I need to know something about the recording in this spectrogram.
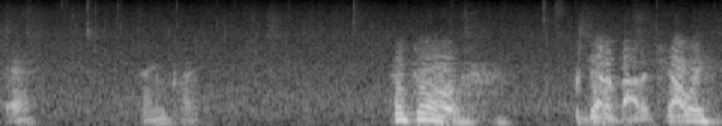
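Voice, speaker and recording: A man's voice: medium pitch, sing-song, unhurried, highs cut off. An actor playing a stubborn, brusque man who dismisses others' fears in a vintage radio play. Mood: brusque, resolute. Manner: impatient, brusque. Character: stubborn, dismissive man insisting all is normal. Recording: vintage radio recording with rain noise. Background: rain.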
